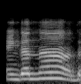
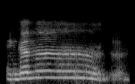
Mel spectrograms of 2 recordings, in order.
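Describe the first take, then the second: First: Said in the usual way. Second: Enganando slowed, the nan syllable drawn out; teacher showing the strong syllable slowly; stretched stress on nan. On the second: Shown as a demonstration. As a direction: lean on and lengthen nan in Enganando. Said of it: "é o não".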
